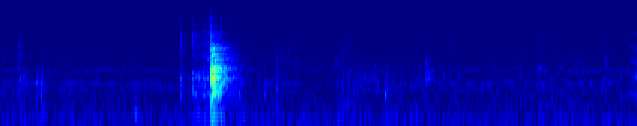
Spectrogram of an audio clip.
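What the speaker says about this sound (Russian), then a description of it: "Теперь его режем сантиметр полтора-два толщиной поперек." A knife cuts crosswise through an onion in one crisp, close chop on a cutting board, followed by a few faint taps in a quiet kitchen.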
